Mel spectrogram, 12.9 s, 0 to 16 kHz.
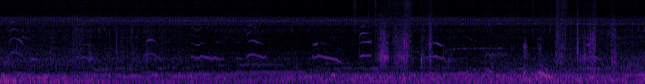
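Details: Twenty-day-old kitten, recorded 2017-09-18, giving a long run of thin, high mews that arch up and fall, several per second in loose bursts, over steady low rumbling background noise and a few sharp knocks.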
